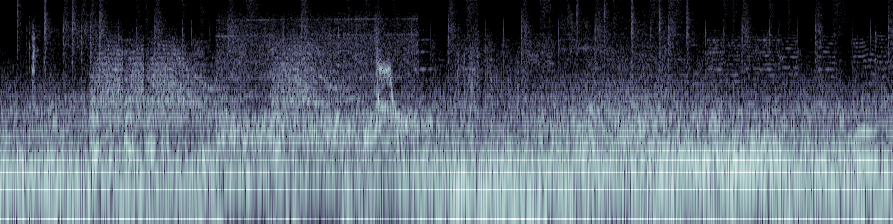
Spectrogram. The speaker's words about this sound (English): she shoots those three missiles from Manta's hood, and they narrowly miss Thunderhawk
